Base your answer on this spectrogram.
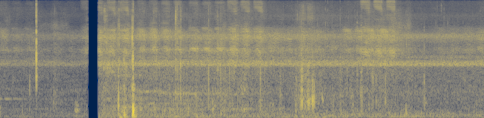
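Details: Insects chirping at night in the woods of the Pennsylvania Wilds near a cabin, a steady high shimmering chorus in bands, with brief sharp clicks, knocks and a short dropout early on.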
